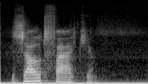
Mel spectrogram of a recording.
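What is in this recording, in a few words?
"zoutvaatje", Dutch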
